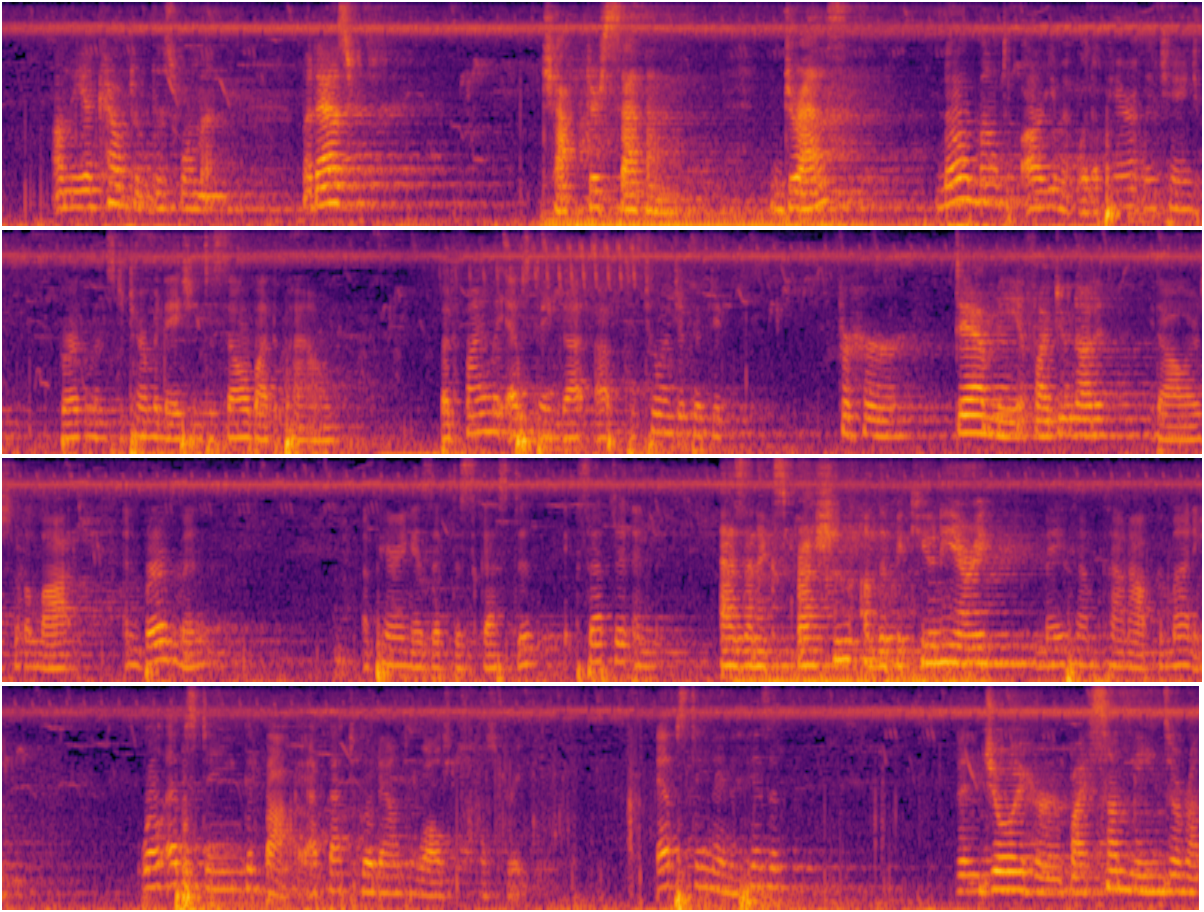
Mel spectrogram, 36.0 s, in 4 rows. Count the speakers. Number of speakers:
three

